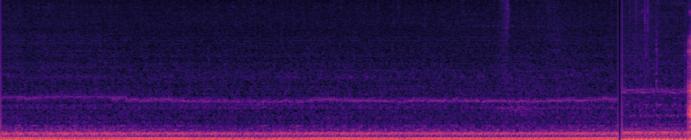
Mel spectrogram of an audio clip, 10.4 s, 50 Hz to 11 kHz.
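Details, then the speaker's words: 2000 Chevrolet Silverado after new starter and ECU reset by battery disconnect, foot off throttle: low idle rumble wavering and sagging almost to a stall while idle relearn is incomplete; expected to self-correct. "so I got the idle procedure learned my foots not on the gas she runs good comes back down almost stalls because it still doesn't quite know where it's got to be yet but it'll figure it out"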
